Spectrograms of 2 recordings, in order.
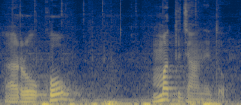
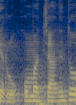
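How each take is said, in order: First: "रोको" held apart, then "मत जाने दो" together; pause after रोको. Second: Said in the usual way. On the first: Shown as a demonstration. Teacher reading the second written version to students, pausing after "रोको". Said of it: "दूसरी बार लिखा जाता है". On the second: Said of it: "यहाँ डेस लगा के".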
